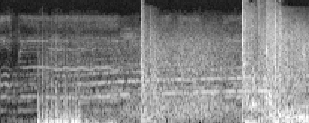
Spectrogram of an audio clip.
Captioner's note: explosions ring out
